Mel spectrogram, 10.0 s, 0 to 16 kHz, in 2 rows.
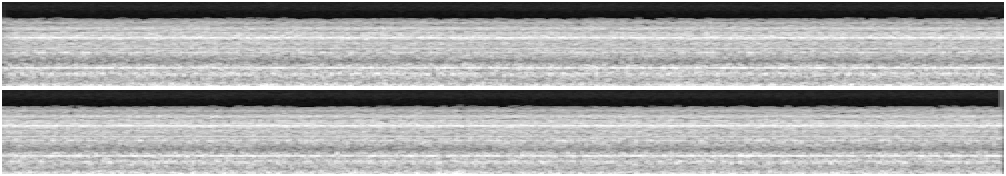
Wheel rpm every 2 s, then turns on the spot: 0, 0, 0, 0, 0.
none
